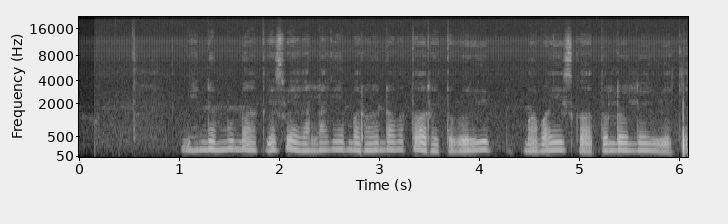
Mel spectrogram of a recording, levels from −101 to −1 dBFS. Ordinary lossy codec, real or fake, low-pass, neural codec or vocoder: none; real; none; none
